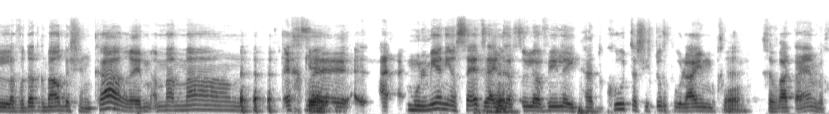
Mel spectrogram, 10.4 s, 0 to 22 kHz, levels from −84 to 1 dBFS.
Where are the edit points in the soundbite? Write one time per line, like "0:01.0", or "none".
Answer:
0:03.5

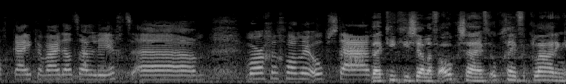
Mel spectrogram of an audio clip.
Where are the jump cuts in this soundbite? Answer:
0:02.4
0:03.7

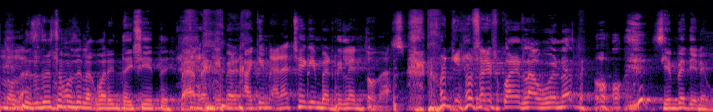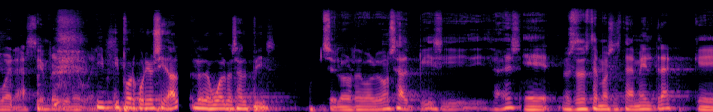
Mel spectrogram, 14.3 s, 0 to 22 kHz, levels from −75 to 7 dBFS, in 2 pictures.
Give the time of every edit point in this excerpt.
0:08.9
0:12.3

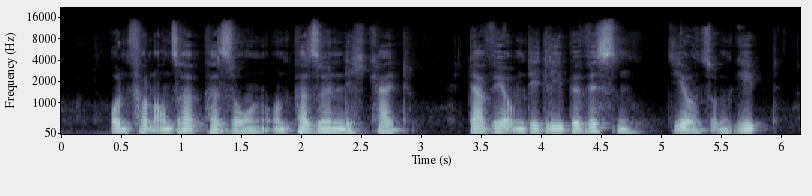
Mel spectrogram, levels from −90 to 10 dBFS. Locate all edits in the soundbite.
0:03.2

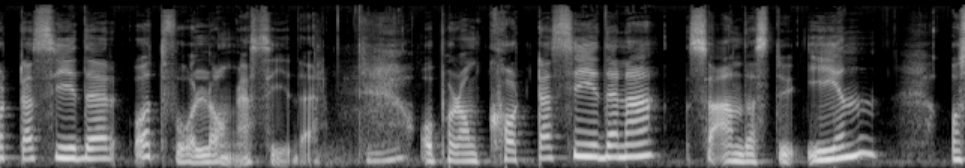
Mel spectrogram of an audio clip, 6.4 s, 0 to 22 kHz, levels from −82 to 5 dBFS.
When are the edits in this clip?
none

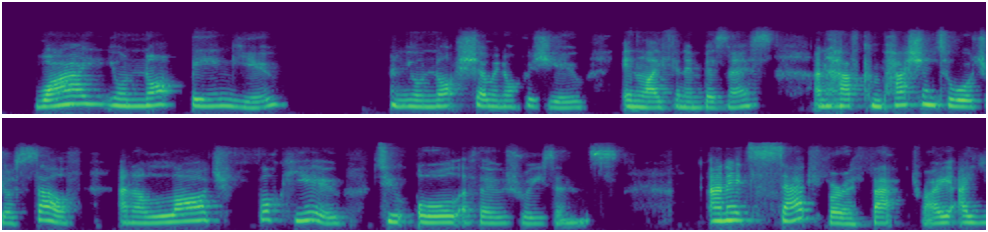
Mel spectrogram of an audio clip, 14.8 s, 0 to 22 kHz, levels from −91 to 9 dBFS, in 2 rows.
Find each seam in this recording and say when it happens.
none

